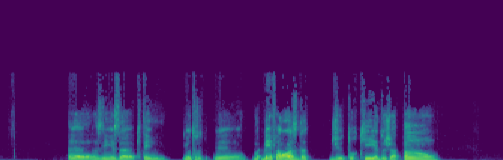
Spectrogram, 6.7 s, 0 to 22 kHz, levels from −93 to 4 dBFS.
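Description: Throughout the speech runs a 50 Hz buzz from a resampler restarted on every block: each 20 ms block converting 44.1 kHz to 48 kHz lacks its neighbours' samples, so every edge clicks. Unlike mains hum, it vanishes in pauses.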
